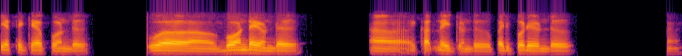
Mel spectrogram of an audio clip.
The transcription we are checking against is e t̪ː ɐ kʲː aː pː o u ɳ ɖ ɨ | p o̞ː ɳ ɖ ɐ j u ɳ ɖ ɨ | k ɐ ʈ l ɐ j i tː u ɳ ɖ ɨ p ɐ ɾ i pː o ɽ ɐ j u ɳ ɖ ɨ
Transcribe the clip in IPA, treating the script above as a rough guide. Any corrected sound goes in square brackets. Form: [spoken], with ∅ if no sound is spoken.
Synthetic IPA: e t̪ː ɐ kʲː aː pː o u ɳ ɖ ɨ | [b] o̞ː ɳ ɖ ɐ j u ɳ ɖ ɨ | k ɐ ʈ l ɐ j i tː u ɳ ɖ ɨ p ɐ ɾ i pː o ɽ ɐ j u ɳ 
